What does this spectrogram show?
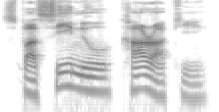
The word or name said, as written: Spasinu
